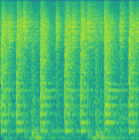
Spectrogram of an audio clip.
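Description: Loud breakbeat music with a driving kick and snare drum pattern.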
